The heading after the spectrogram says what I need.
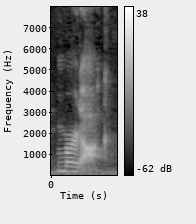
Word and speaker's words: Murdaugh: also they wanted to spell their last name murdoch but pronounce it murdock so go figure anyway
